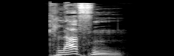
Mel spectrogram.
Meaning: 1. to gape 2. to yawn
- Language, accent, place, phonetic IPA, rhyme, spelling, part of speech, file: German, Germany, Berlin, [ˈklafn̩], -afn̩, klaffen, verb, De-klaffen.ogg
